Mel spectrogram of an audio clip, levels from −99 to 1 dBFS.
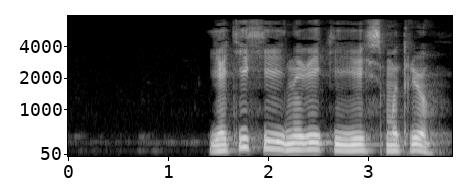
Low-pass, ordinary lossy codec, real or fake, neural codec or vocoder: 7.2 kHz; MP3, 48 kbps; real; none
